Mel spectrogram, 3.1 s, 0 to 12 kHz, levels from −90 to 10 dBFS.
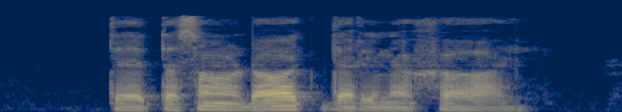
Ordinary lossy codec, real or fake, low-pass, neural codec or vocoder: AAC, 64 kbps; real; 7.2 kHz; none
